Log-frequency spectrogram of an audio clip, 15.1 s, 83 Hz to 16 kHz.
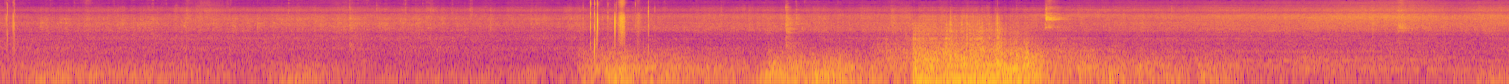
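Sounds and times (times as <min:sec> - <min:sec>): thunder crackles: 0:00.0 - 0:15.0
thunder rumble: 0:00.0 - 0:15.0
loud thunder clap: 0:05.2 - 0:15.0.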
